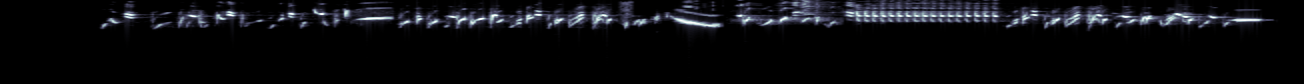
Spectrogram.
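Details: Algerian goldfinch from Kef El Hammam in the Souk Ahras region of Algeria delivering a long, rich warbling song of tinkling high notes, slurred whistles and a sustained buzzy trill, with no other sounds.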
